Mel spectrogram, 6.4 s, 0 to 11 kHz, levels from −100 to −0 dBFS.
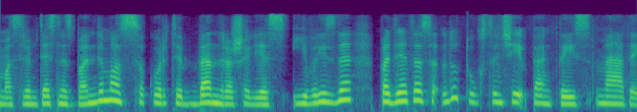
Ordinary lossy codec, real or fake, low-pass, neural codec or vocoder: AAC, 32 kbps; fake; 7.2 kHz; codec, 16 kHz, 0.8 kbps, ZipCodec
